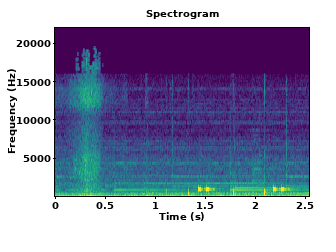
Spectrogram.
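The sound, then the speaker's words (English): A phone number being dialed: a quick series of short, mid-pitched keypad beeps at slightly uneven intervals, ringing out clearly over a low background hum after a brief soft rustle. “I'm calling Connell.”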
